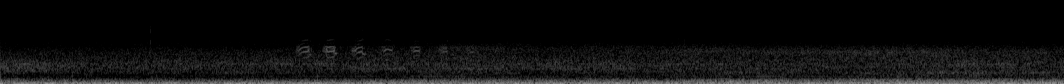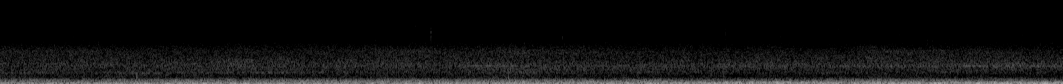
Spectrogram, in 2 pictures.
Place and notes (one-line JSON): {"title": "Moorlinse, Berlin Buch - near the pond, ambience", "date": "2020-12-23 22:19:00", "description": "22:19 Moorlinse, Berlin Buch", "latitude": "52.64", "longitude": "13.49", "altitude": "50", "timezone": "Europe/Berlin"}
